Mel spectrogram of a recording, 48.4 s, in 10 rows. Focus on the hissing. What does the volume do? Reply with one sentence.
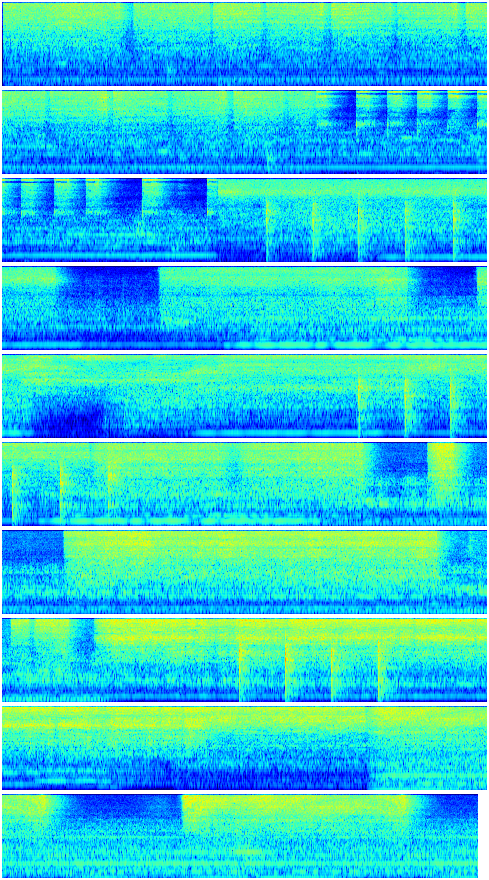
The volume of the hissing goes up.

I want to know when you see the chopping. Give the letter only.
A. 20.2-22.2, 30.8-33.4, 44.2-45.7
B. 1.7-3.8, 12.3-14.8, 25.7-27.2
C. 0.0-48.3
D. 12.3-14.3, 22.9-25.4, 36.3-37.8
D.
